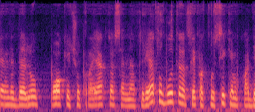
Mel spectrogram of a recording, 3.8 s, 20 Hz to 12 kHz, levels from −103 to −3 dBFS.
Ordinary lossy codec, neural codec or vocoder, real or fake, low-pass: Opus, 24 kbps; vocoder, 44.1 kHz, 128 mel bands, Pupu-Vocoder; fake; 10.8 kHz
